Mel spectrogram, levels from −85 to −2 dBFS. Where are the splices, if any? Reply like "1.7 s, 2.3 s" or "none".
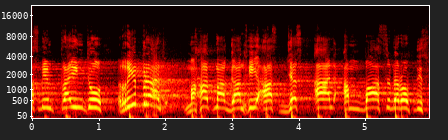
none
